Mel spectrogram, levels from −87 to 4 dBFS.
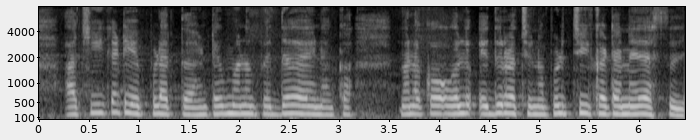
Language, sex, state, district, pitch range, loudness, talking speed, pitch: Telugu, female, Telangana, Nalgonda, 195-215 Hz, -23 LUFS, 165 wpm, 205 Hz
